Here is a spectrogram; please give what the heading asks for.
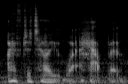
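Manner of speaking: very low, hushed husband voice; grave confession. Retold or imitated. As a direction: imitate him breaking it gently, under the breath. Husband about to confess, retold.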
